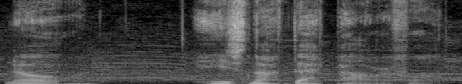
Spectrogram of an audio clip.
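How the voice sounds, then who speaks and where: A man's voice: lowish voice, lively intonation, measured pace, some chatter behind. A man voicing a kindly, weary, devout dwarf who speaks earnestly in a fantasy audiobook, over noisy outdoor ambience.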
